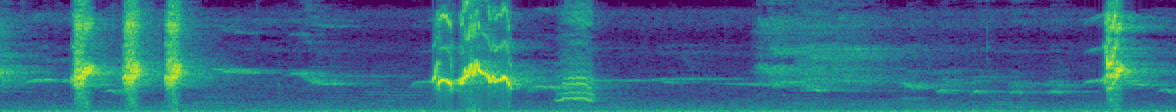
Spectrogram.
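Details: Oriental magpie-robin song, played to provoke rival birds into agitation: three sharp, high chipping notes in quick succession, a buzzy burst with a low dropping note, then thin drawn whistles and a final sharp note over faint background hiss.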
